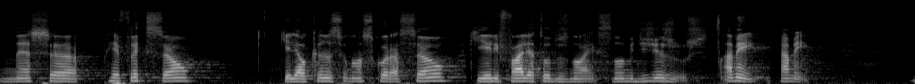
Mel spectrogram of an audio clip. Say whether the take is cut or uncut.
cut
